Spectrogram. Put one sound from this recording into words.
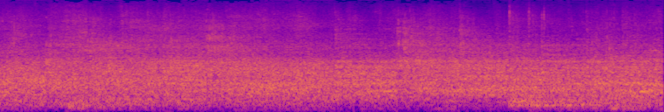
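Hockey sticks knock against a puck.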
